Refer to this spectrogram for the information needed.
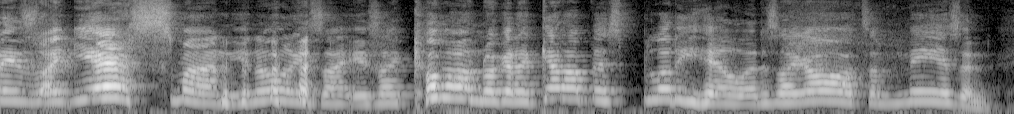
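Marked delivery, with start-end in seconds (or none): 0.4-1.2 high, loud cheer; big triumphant shout of approval; elated cheer. Retold or imitated. 2.1-3.7 high, loud urging; rally an exhausted friend uphill; acted-out heroic push, pitched right up; rallying cry. Acting out Sam's rallying cry.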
